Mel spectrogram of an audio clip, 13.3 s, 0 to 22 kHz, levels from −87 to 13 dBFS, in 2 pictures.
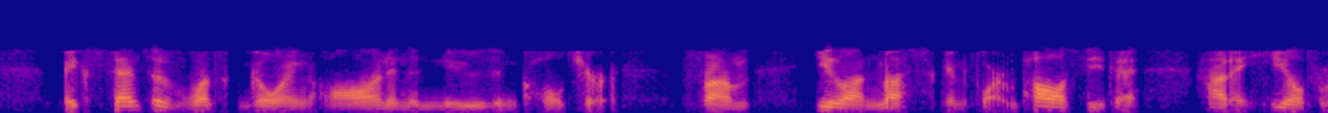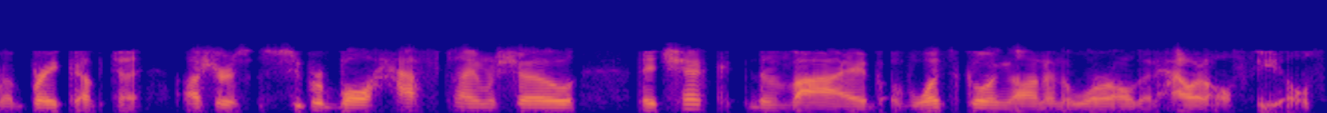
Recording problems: phone-call audio; poor line; nothing above 3.5 kHz

